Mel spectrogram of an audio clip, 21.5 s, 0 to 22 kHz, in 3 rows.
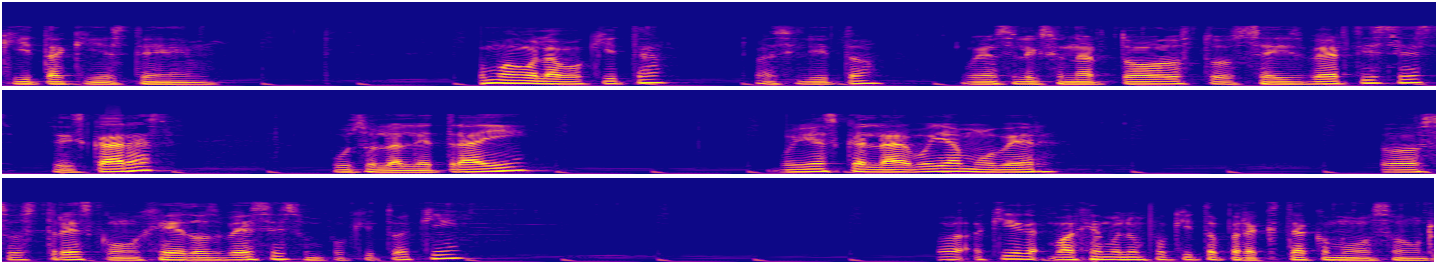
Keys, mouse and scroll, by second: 0.2 middle click, 0.8 shift+middle click, 1.5 middle click, 4.5 click, 5.1 right click, 5.4 shift+right click, 5.6 shift+right click, 5.9 shift+right click, 6.1 shift+right click, 6.4 shift+right click, 12.6 click, 13.9 shift+right click, 14.1 shift+right click, 14.5 shift+right click, 15.3 g, 16.0 click, 16.5 right click, 16.8 shift+right click, 17.2 shift+right click, 17.6 shift+right click, 18.6 right click, 18.9 shift+right click, 19.4 g, 20.5 click, 20.9 right click.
